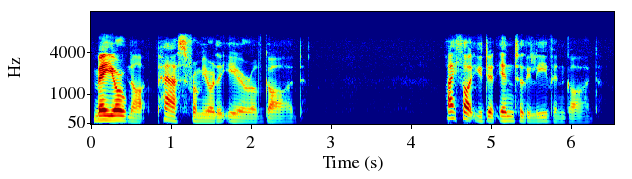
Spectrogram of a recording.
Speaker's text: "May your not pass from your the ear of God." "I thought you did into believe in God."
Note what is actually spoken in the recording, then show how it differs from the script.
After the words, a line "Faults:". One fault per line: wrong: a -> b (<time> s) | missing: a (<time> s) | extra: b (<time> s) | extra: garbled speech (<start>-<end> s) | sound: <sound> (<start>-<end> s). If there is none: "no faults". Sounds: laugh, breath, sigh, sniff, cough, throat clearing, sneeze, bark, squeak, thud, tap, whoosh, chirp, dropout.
"May your not pass from your the ear of God." "I thought you did into believe in God."
Faults:
no faults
